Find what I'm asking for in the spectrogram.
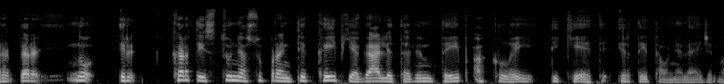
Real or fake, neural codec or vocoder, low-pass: real; none; 14.4 kHz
